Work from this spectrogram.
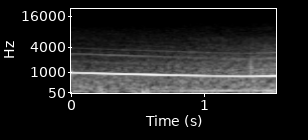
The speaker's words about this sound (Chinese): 一辆警车飞快地从远处驶来，稳稳地停在猴子警长面前。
